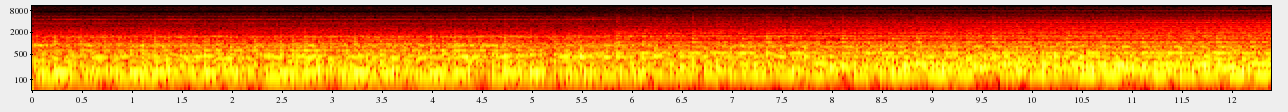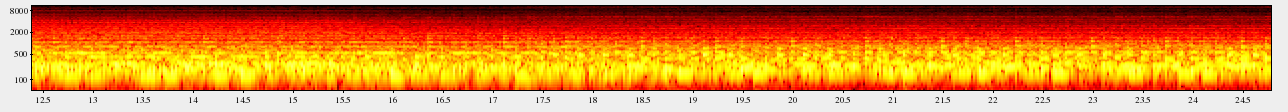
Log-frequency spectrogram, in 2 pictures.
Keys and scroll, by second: 0.8 3, 1.8 ], 2.2 ctrl+z, 2.8 ], 5.6 ], 6.0 ], 7.1 4, 9.9 3, 13.4 3, 15.2 3, 17.5 ], 18.4 4, 21.8 2.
